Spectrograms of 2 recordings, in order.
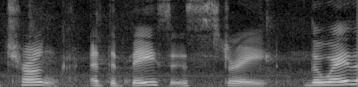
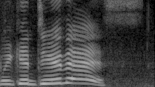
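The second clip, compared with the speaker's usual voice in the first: pumped-up, higher cheer; hype man; 7 semitones higher than usual. Acted. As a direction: fire up the team. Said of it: "I'm just thinking hype man".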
